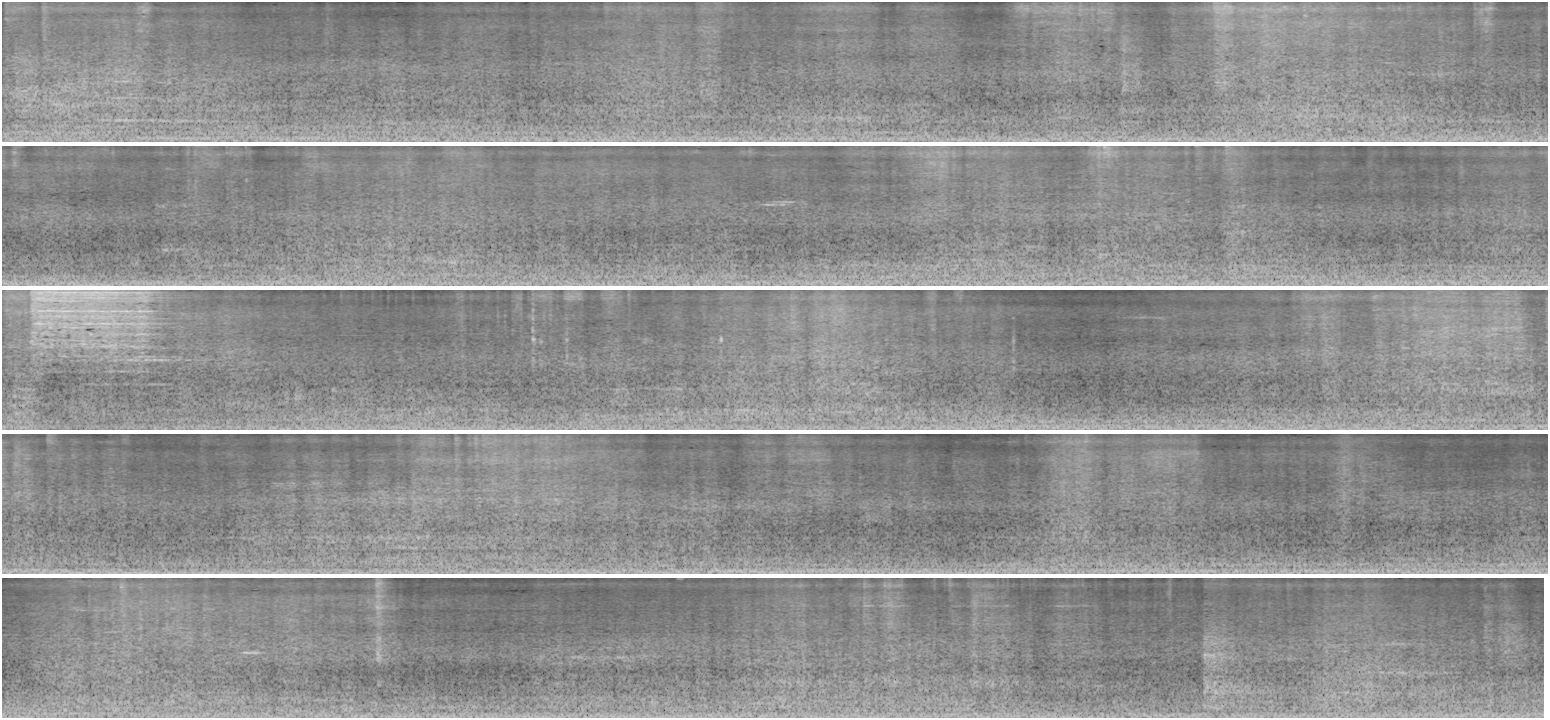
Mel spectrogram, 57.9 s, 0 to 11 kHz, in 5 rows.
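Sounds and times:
freight train wheels rumbling: 0:00.0 - 0:57.9
high-pitched wheel squeal: 0:17.2 - 0:17.6.

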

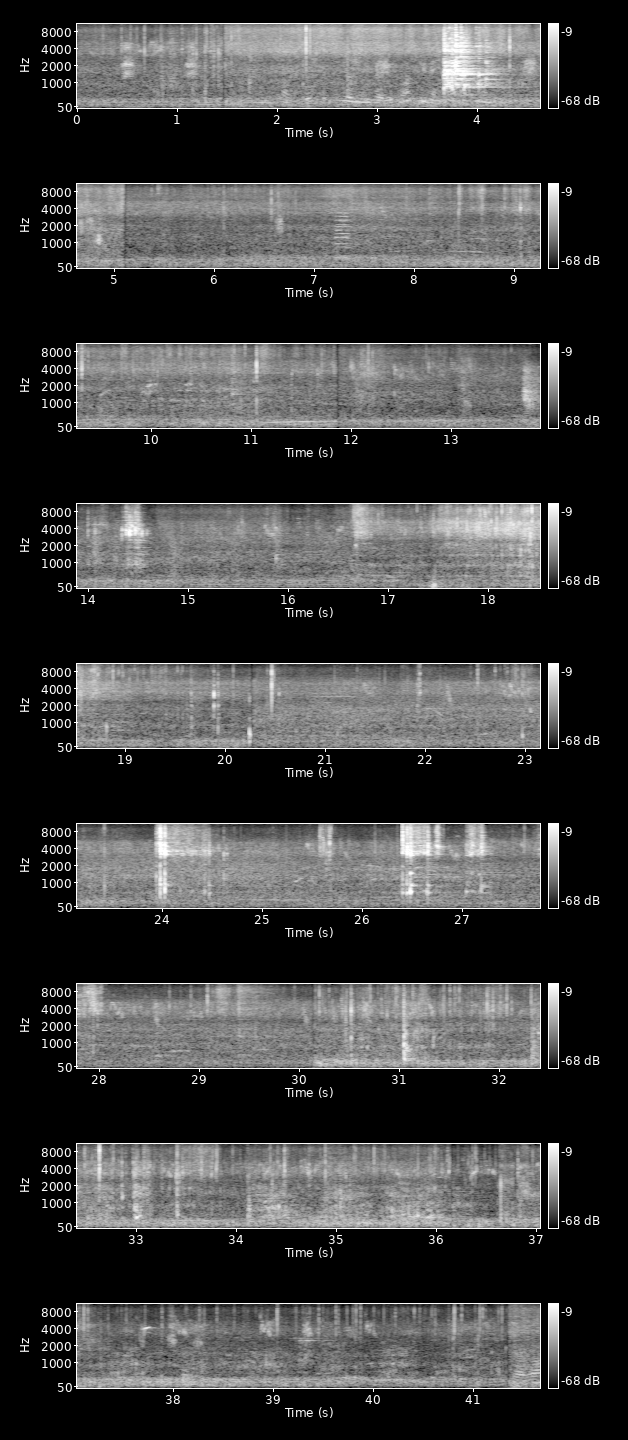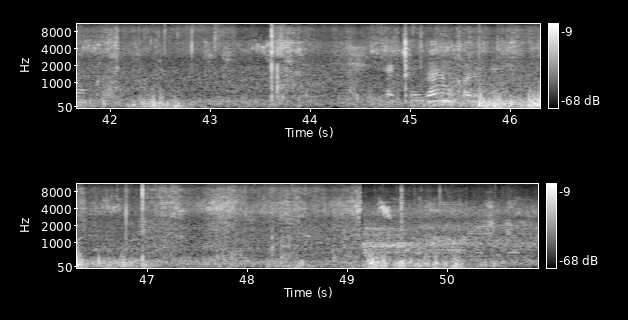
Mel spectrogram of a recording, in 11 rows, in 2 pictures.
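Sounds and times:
wood fire crackling in stove: 0:00.0 - 0:49.6.

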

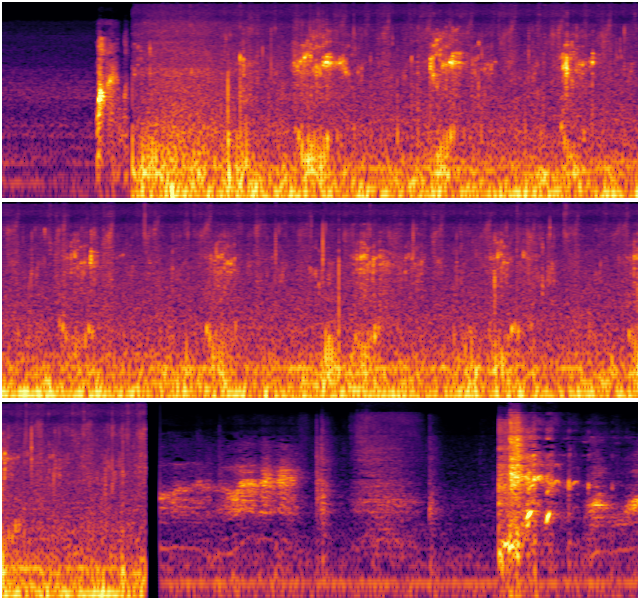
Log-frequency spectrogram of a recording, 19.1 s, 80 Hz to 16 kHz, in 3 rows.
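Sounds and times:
cat purring: 0:01.3 - 0:14.2.

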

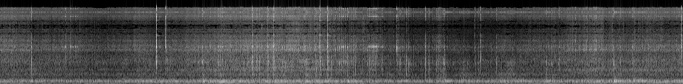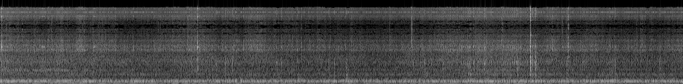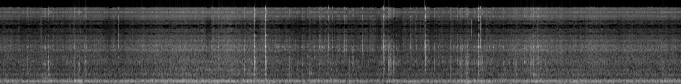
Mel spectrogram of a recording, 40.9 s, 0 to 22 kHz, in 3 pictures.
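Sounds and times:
wind rushing past microphone: 0:00.0 - 0:19.8.

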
